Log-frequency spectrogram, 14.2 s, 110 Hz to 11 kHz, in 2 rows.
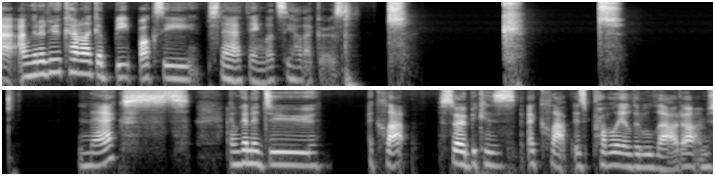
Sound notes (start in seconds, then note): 3.8 beatboxing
